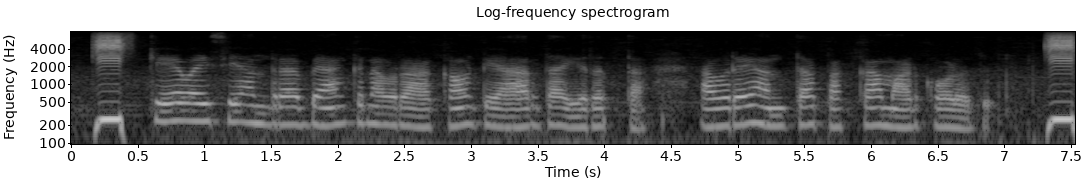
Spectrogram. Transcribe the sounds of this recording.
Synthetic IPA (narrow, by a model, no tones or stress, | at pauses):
keːʋɐjsiɐnd̪ɾɐbjaːŋkɐnɐʋɐɾuɐkɐwuɳʈjaːɾd̪aiɾɐt̪ːɐ̰ːʋɐɾeːɐnt̪ɐpɐkːɐmaːɽkɔɭo̰ːd̪u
